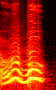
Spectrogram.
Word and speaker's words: urubu: Qual que é a sílaba tônica do urubu? É urubu, não é isso? Então é o bu, urubu.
